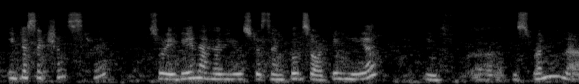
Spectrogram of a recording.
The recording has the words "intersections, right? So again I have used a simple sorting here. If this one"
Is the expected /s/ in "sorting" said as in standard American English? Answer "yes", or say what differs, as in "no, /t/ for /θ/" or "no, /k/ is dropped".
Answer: yes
